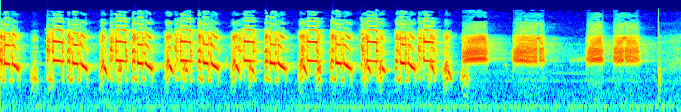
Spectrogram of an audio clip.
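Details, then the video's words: A pair of grey francolins calling: a fast run of harsh, ringing squawked notes about twice a second, then a few shorter, rougher notes. "Beautiful Sounds of Grey Partridge Pair | تیتر جوڑے کی آواز | Grey Best Francolin Pair Voice"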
